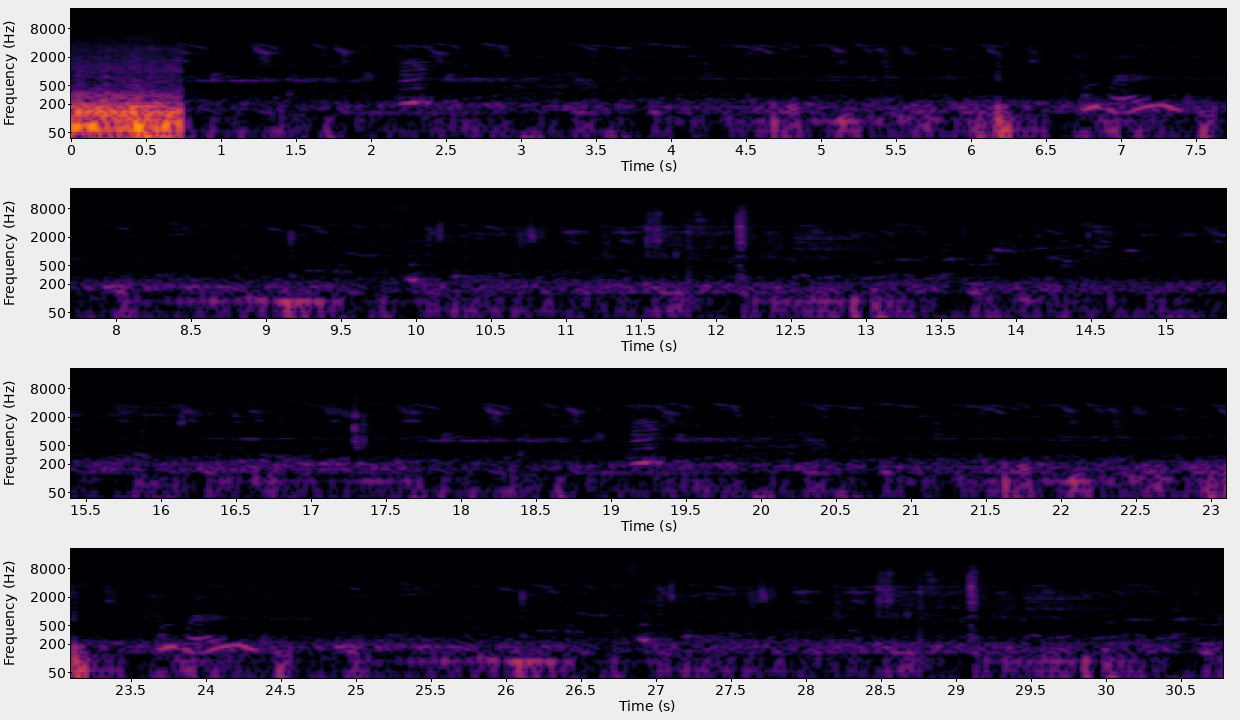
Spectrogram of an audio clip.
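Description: Chickens clucking and chirping faintly in the background, with a steady run of short, high, falling chirps and an occasional low cluck. A loud rush of noise cuts off within the first second.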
